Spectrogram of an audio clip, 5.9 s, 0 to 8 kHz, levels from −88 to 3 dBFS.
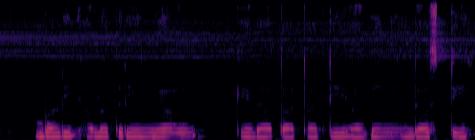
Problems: background sounds at intervals, low volume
